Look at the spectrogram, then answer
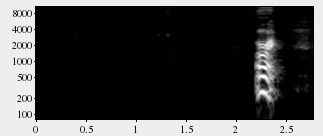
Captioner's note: mouse clicking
